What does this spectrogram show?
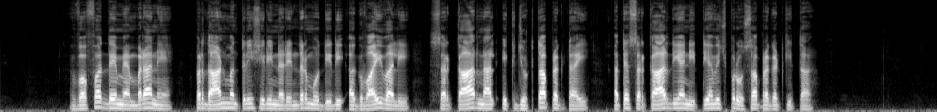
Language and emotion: Punjabi, neutral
